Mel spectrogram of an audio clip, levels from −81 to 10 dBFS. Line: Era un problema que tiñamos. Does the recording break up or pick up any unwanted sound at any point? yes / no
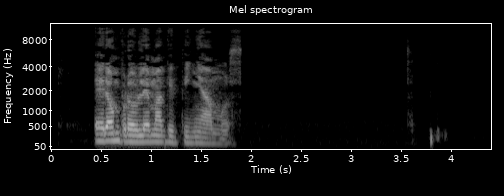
no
